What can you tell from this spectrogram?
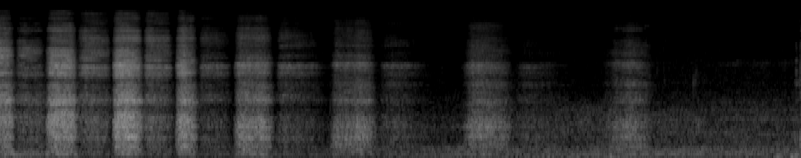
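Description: A frightened woman's rapid gasping breaths, about two a second at first, then slowing and growing fainter until they die away about six and a half seconds in.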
